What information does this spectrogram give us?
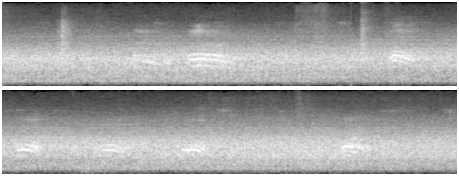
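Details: A large-billed crow calling from a building rooftop gives about six short, hoarse caws, spaced one to two seconds apart, over a steady hum of city traffic.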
